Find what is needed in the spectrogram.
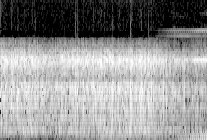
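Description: A steady hiss, like radio static, with a low hum coming in near the end.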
